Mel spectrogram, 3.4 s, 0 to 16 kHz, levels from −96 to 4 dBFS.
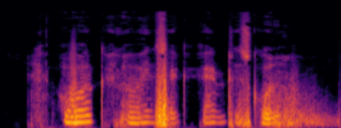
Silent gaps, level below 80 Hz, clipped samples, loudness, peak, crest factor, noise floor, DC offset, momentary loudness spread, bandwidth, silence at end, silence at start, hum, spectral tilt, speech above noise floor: none; -44 dBFS; under 0.1%; -22 LUFS; 0 dBFS; 22 dB; -50 dBFS; under 0.1%; 16 LU; 9.4 kHz; 0 s; 0.35 s; none; -8.5 dB/octave; 29 dB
